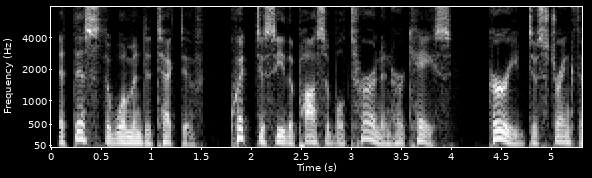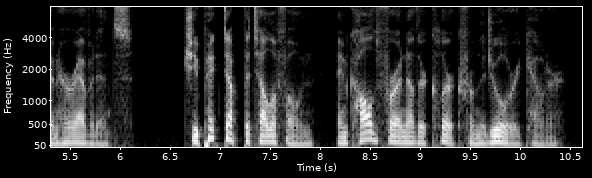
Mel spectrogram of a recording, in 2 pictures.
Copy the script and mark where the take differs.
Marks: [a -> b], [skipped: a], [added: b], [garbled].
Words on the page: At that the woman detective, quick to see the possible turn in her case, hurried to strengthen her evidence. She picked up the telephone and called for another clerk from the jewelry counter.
At [that -> this] the woman detective, quick to see the possible turn in her case, hurried to strengthen her evidence. She picked up the telephone and called for another clerk from the jewelry counter.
